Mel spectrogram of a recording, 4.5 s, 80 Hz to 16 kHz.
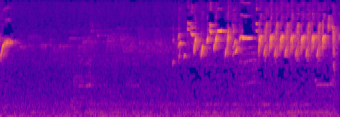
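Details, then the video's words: European goldfinch recorded in 2021, a burst of bright twittering starting midway: fast, tinkling high notes in rapid succession, rising into a rhythmic run of repeated liquid chirps near the end, after a quiet opening with one thin note. "Chant Chardonneret"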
